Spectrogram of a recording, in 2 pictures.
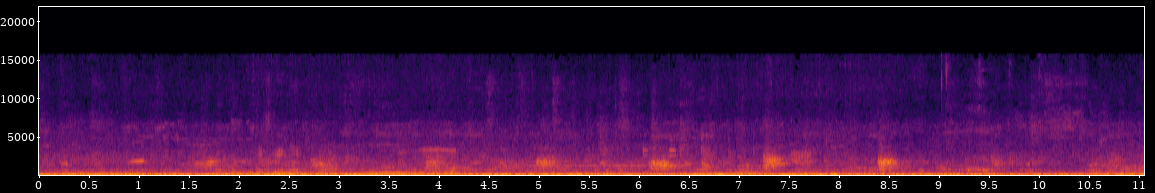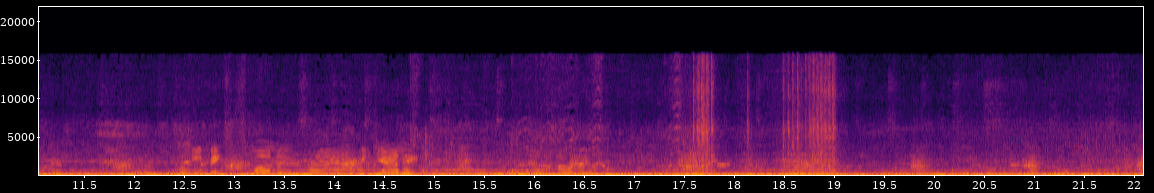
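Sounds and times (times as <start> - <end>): bystanders' voices: 0.0 - 22.0
car engines idling and cruising: 0.0 - 22.0.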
